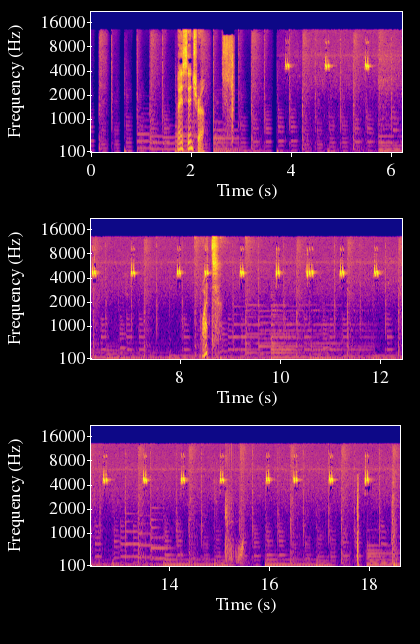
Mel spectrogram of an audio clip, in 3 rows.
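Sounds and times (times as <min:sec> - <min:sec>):
music with sustained tones and percussive hits: 0:00.0 - 0:18.6
speech: 0:01.8 - 0:02.8, 0:08.5 - 0:08.8
cricket chirping: 0:04.7 - 0:04.9, 0:05.5 - 0:06.4, 0:07.0 - 0:07.2, 0:07.9 - 0:08.1, 0:09.2 - 0:12.1, 0:12.7 - 0:12.9, 0:13.5 - 0:14.4, 0:16.0 - 0:18.0.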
